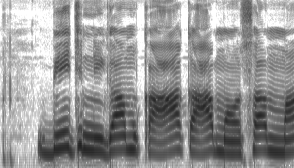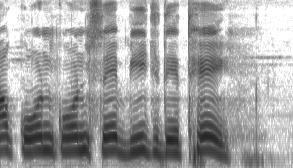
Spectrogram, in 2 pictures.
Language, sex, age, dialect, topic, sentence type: Chhattisgarhi, female, 18-24, Central, agriculture, question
